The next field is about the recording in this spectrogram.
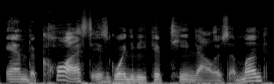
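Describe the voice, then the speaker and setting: A man giving instructional tutorial narration as a course instructor, in a measured, explanatory way. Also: medium pitch, expressive, dry recording, clean studio sound.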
